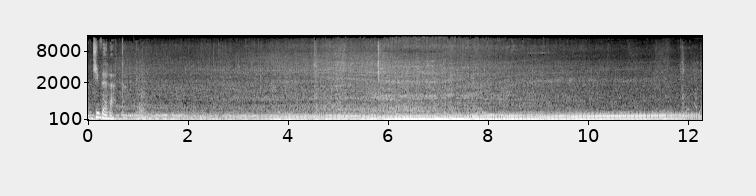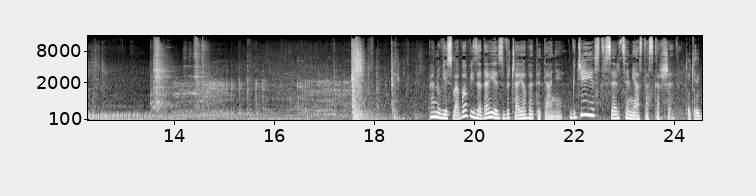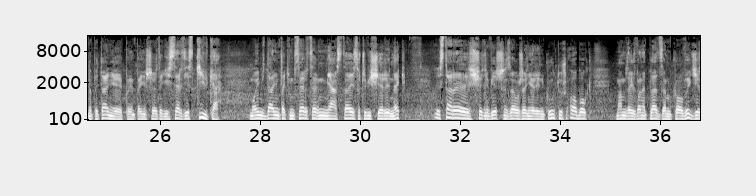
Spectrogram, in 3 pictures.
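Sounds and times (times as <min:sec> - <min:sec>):
car engine passing at the town office in Skarszewy, Poland: 0:00.0 - 0:33.2
low outdoor noise on a hot summer day: 0:00.0 - 0:36.8
speech: 0:00.1 - 0:00.8, 0:19.2 - 0:36.8
car doors shutting: 0:11.6 - 0:19.1.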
